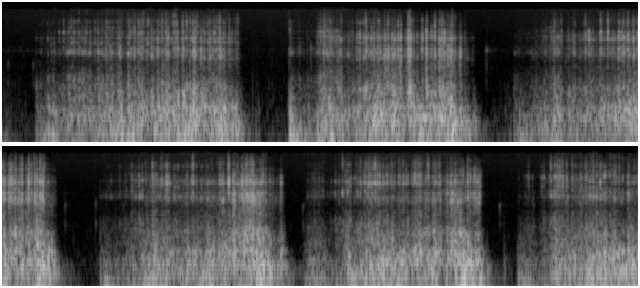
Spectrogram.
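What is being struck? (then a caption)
Silicone bristled scrubbing glove. Plastic puppet hands scratch and scrape the palm bristles of a purple bristled silicone scrubbing glove. Six separate bursts of rough, rustling scraping are heard, each lasting over a second, with short silent gaps between them. The sound is dense and weighted toward the low end, with a faint bright hiss on top.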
